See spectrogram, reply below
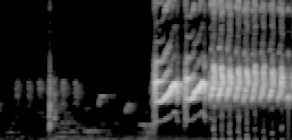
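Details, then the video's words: Sogon, or crested jay, singing in the ngeleper style used to train cage birds: soft high ticks, then a loud high sweeping note running into a fast, even series of sharp, high pulsed notes. "SOGON GACOR NGELEPER"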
